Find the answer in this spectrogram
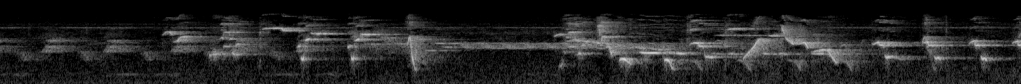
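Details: Songbird training recording of a Samyong singing steadily: quick chattering phrases, then a sustained flat whistle and a cluster of descending sweeps, delivered at an irregular, lively pace.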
